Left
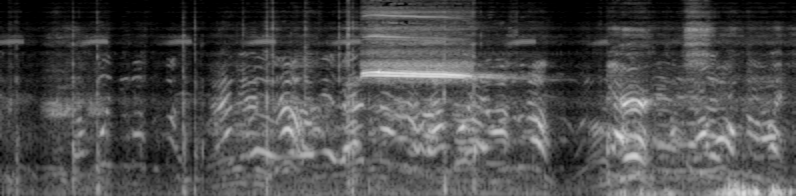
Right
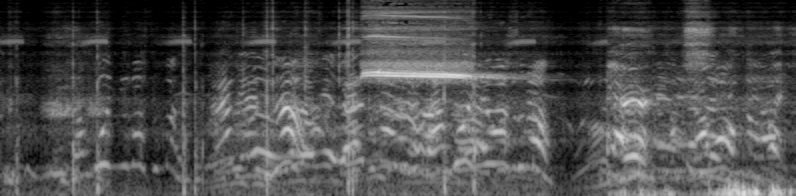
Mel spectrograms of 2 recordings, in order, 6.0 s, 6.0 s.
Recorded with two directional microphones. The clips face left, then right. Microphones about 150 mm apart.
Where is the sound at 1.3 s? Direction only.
20° right (ahead or behind).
